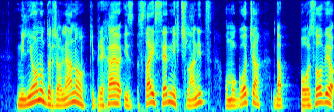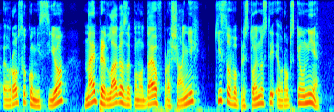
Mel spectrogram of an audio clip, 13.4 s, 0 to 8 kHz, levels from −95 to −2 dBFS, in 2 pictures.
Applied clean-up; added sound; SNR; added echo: none; none; none; none.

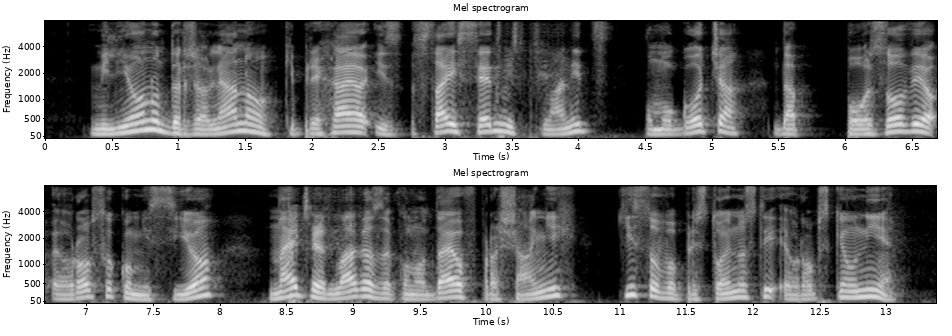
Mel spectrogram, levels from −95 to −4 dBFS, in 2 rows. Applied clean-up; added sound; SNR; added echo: neural mask model DeepFilterNet 3.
